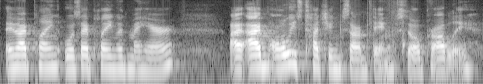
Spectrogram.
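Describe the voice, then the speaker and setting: A woman chatting casually on a livestream as she answers viewers, speaking in a flat monotone with a creaky voice. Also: mid-range voice, moderate pace. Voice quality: creaky vocal fry. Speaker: live streamer answering chat.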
